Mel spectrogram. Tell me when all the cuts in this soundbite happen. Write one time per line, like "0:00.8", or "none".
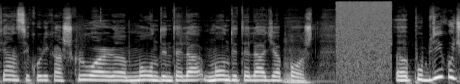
0:03.5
